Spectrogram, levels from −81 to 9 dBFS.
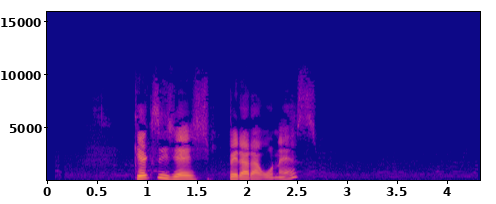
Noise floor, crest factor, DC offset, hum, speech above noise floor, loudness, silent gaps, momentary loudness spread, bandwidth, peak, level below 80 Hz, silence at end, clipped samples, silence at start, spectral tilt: -67 dBFS; 24 dB; under 0.1%; none; 42 dB; -24 LUFS; none; 11 LU; 10.5 kHz; -6 dBFS; -80 dBFS; 1.7 s; under 0.1%; 0.9 s; -4.5 dB/octave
